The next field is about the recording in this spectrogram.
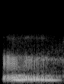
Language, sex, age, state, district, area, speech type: Assamese, female, 30-45, Assam, Biswanath, rural, conversation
